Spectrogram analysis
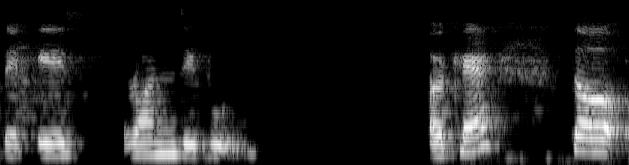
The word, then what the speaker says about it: rendezvous: As you can see, this word, the way we pronounce it is rendezvous. Okay, so rendezvous. The Z is not pronounced. The S is not pronounced.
